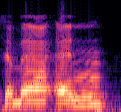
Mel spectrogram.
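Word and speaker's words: sama'a (سماء): Yeah, and if you keep reading, you're going to say sama'an, but if you stop on it, you're going to say sama'a, as though there's an alif there.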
